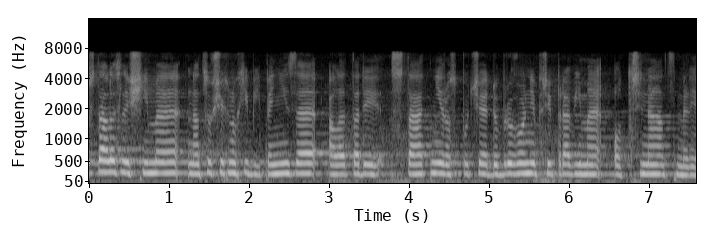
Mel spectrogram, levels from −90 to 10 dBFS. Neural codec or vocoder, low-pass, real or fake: none; 7.2 kHz; real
